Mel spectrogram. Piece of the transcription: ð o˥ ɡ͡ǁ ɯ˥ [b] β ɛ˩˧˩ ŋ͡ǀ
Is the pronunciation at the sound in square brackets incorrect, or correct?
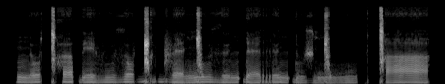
correct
